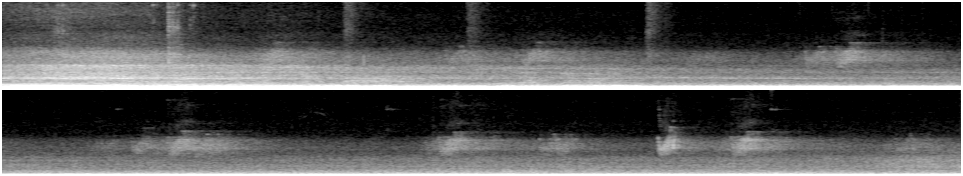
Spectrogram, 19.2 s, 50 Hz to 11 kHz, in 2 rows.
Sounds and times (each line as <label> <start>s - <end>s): Traffic sound 0.0s - 8.1s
